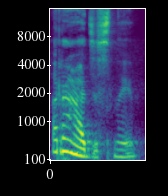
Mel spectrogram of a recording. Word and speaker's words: радісний: СН та сели відповідно наприклад прикметником від слова радість має бути радісний але погодьтесь вимовити це складно і незручно тому літера Т випадає і виходить слово радісний так само і словом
